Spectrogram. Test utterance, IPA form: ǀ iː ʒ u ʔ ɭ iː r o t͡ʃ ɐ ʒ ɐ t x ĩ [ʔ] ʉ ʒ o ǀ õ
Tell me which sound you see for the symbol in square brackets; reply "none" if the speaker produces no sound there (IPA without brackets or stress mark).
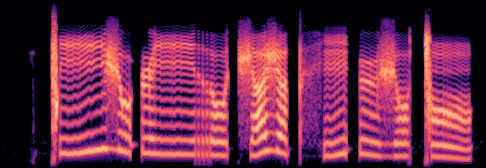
ʔ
